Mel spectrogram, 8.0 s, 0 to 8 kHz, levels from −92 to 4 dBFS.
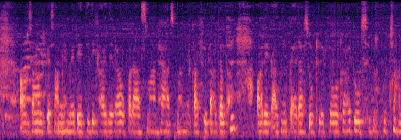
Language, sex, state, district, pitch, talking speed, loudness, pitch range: Hindi, female, Goa, North and South Goa, 185 Hz, 225 wpm, -19 LUFS, 185-200 Hz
